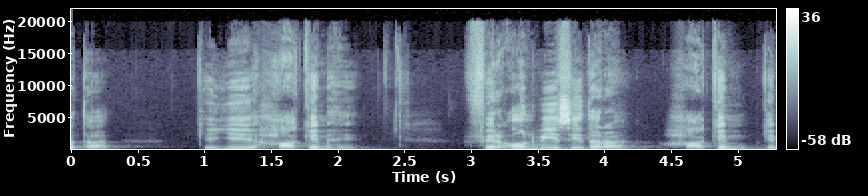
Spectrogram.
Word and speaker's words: فرعون: عربی بنایا گیا ہے، اس کا مصری تلفظ فرعو تھا یا فرعوا تھا، فرعون عربی بنانے کی وجہ سے فرعون ہوا ہے، مصری تلفظ یہ نہیں تھا۔ اس کا مطلب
